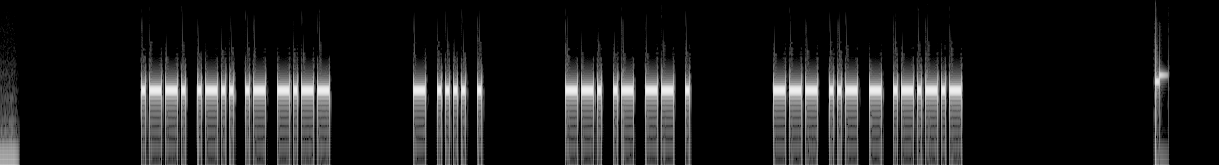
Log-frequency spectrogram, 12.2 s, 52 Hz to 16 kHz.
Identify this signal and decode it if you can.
Morse code, heard as a keyed tone, about 29 wpm, 700 Hz. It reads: PLAY THE GAME OUT.
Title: 3x Word-Spacing - Sentences from Top 500 Words - 30wpm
